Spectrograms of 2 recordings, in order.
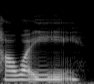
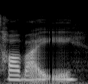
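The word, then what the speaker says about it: Hawaiʻi: I am wrong because Hawaii isn't pronounced Hawaii E. True it isn't T. The traditional spelling is how I and pronunciation is havi. Basically the and the H marriage the W and the and the I merge the W makes a V sound since it is surrounded by vowels.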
